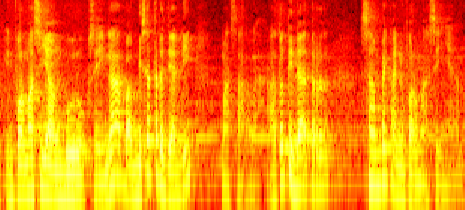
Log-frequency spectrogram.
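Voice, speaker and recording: A man's voice: medium pitch, darkish tone. Casting note: male lecturer, chatty and friendly, roomy sound, slightly dull audio, faint music behind. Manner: addresses listeners as friends, many tag fillers. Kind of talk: casual lecture.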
